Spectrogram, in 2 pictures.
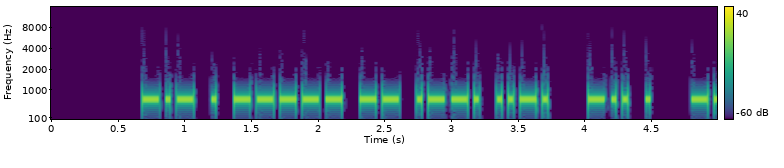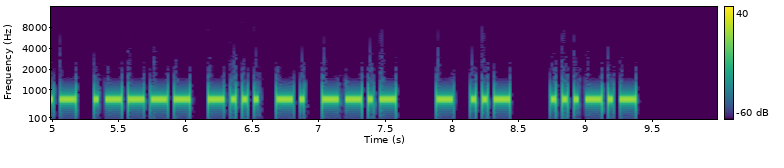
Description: Morse code, heard as a keyed tone, about 28 wpm, 700 Hz. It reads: KE0MPF DE K1BNQ TU <SK>
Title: Practice QSO - Exchange 4 - Ending - 28wpm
